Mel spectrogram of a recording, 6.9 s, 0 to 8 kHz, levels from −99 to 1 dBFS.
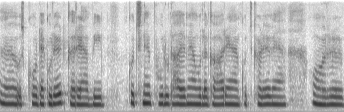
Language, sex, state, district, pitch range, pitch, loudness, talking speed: Urdu, female, Andhra Pradesh, Anantapur, 205-225 Hz, 215 Hz, -28 LUFS, 190 wpm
